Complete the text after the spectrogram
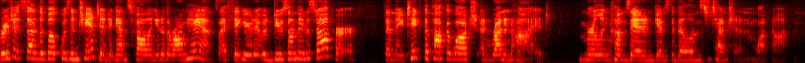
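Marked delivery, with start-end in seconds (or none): none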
